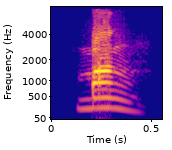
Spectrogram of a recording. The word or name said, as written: Mam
